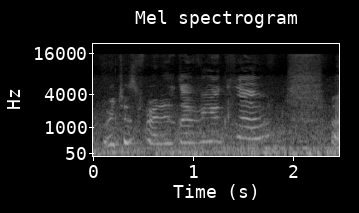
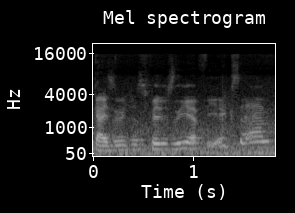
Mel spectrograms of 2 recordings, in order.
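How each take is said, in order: First: High, slow excited squeal. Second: Said in the usual way. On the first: Real, not acted. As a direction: stretch it out, thrilled and squeaky.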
